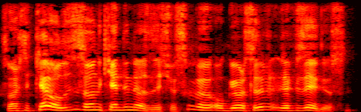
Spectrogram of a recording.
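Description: A man's voice: high voice, expressive, rapid-fire, a little mellow. A man co-hosting a radio show, chatting casually and laughing often with his partner. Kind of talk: casual banter on air.

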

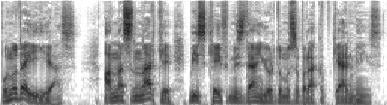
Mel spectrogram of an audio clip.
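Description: A man's voice: deep voice, big pitch swings, moderate pace, darkish tone. A man voicing a bitter, angry young brick-kiln worker who is far from home, in a dramatic story reading. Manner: bitter, accusing, heated.

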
